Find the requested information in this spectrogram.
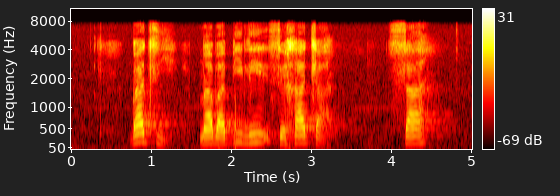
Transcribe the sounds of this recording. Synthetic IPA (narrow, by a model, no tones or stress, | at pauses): bat͡sʼi | mabapʼilɪsɪχat͡ɬʼa | sa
